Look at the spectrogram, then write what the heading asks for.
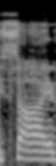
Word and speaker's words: psi: meditation inside and ESP when I say sigh that's sort of the generic English word for all kinds of psychic phenomenon it's spelled psi and then dr.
